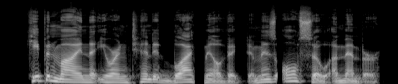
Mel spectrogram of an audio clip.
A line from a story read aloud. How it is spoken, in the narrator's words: Dorsey said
